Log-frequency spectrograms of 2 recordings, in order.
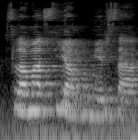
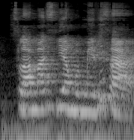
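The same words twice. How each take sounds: First: The voice is full and resonant from the belly. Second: The voice is thin and shrill from the throat. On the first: The speaker calls it right. "itu suara perut gitu" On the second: The speaker calls it wrong. "Kalau misal jadi suara tenggorokan tuh bakal jelek"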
